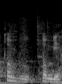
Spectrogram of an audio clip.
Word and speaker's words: Tomb: E é um jogo gostoso que mistura elementos de Uncharted, que mistura elementos de Tomb Raiders antigos. Inclusive, eu sempre falava Tomb Raider quando eu era pequena. – É, e os produtores falaram que é Tomb Raider, é U que se pronuncia.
